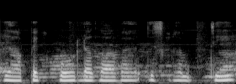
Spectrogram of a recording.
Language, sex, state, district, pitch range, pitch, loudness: Hindi, female, Haryana, Charkhi Dadri, 185-195 Hz, 185 Hz, -17 LUFS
